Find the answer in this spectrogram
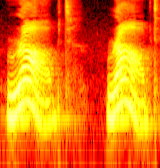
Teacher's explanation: O final dele é ed, mas o é não é pronunciado, certo?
